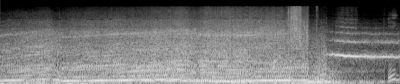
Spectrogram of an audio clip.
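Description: A motor vehicle's engine running loudly with skidding tyre noise, cutting off about three seconds in, followed by a high drawn-out tone near the end.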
